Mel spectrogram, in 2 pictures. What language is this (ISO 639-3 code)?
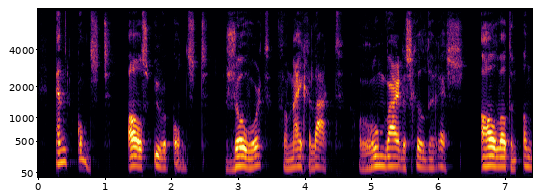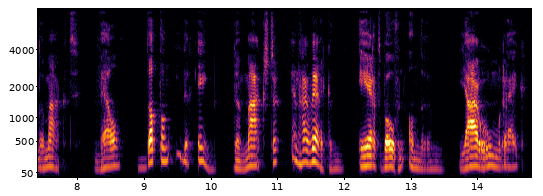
nld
